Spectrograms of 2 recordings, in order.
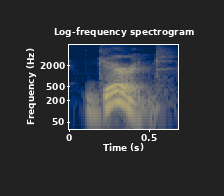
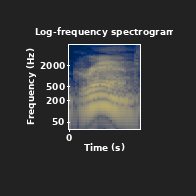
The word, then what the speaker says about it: Garand: to the next level garend is technically the proper way to pronounce the name garend rhymes with aaron and the reason for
